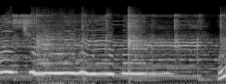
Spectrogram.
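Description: A woman singing a worship song, holding long steady notes with small turns in pitch.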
